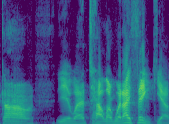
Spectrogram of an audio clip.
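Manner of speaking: loud, very gremlin-like creature voice. Describing how Sam speaks, imitating Sam's gremlin voice. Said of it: "in like a gremlin".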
